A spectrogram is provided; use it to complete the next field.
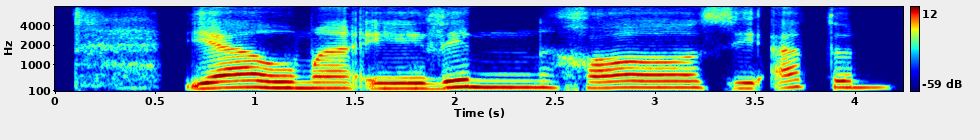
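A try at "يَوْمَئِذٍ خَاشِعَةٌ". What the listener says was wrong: Shin-nya besar. Shin. Yauma idzin khasyi'atun. Hutang shin ya, enggak apa-apa dulu.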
